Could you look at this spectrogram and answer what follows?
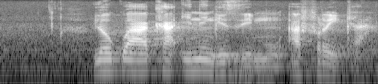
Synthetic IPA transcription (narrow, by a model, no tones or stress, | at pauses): jɔk̬ʼwakʰaʔiniŋɡʱizimuʔafriːk̬ʼa̰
